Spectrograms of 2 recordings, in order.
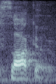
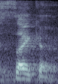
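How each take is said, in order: First: The first vowel is an open 'ah' sound. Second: The first vowel is an 'ay' sound. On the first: This is how it is said in its home country. "The Finnish pronunciation is Sako" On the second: This is how most people here say it. "The most common pronunciation that I've heard here is Seiko"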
